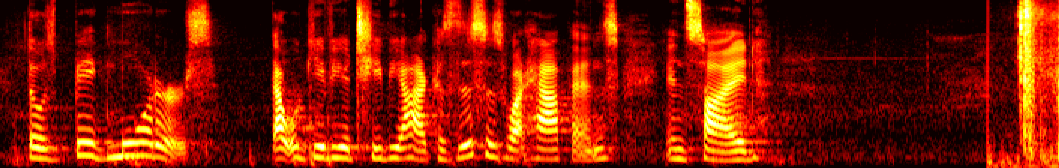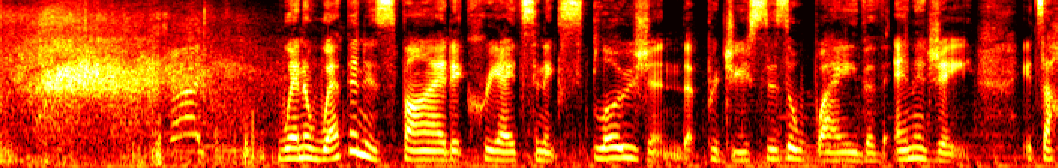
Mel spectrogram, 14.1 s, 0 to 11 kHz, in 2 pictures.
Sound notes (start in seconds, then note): 6.6 shoulder-fired weapon bangs; 9.0 voiceover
